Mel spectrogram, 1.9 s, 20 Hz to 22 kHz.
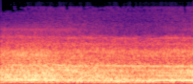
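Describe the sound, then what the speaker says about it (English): A Triumph Street Triple 675 motorcycle engine, ridden in third gear at moderate revs, drones steadily and loudly without a break, a dense even roar with a firm low hum running underneath. "What a beautiful engine noise."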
